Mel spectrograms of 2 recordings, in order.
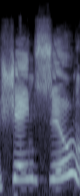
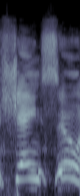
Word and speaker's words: Shang-Chi: spelled the same way they call them Shane soon I know they don't call them shun soon they say his name is Shane soon I know what his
